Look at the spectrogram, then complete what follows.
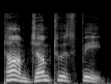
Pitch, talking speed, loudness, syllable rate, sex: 165 Hz, 270 wpm, -19 LUFS, 5.7 syllables/s, male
